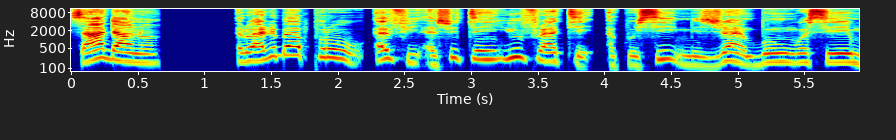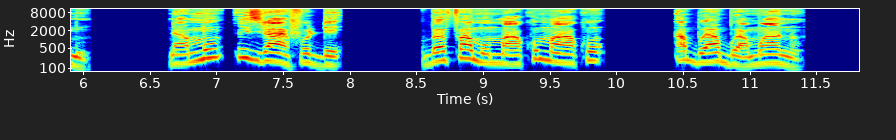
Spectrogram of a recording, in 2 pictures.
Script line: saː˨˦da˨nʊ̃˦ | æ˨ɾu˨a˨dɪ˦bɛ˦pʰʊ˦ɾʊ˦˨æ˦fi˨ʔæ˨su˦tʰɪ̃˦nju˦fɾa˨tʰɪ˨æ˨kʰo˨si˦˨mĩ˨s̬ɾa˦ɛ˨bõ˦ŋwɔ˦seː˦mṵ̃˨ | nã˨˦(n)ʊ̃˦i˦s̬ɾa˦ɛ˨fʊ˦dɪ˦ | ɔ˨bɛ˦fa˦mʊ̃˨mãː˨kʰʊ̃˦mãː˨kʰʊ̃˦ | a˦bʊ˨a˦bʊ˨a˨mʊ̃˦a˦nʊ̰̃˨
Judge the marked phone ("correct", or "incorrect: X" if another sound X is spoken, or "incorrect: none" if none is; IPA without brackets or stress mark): incorrect: m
